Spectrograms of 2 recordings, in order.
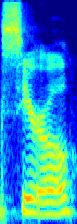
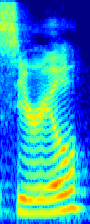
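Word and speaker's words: Syril: I genuinely keep mispronouncing Cyril as cereal because I can't remember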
